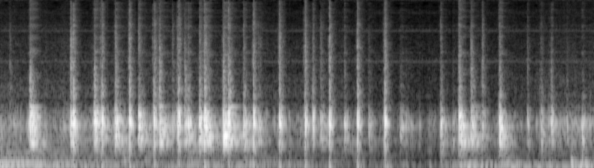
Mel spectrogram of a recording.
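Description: Rapid, irregular clicks and knocks from hands working a paintball marker and its loader, picked up close by its gun-mounted camera.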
